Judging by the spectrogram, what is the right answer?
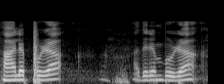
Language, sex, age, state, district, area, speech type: Malayalam, female, 45-60, Kerala, Kottayam, rural, spontaneous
